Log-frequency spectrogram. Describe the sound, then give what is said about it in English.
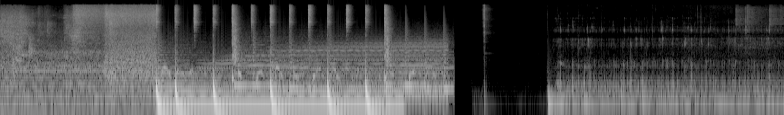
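A steady hiss of spraying shower water, then a run of about eight sharp rhythmic knocks over a low hum, a brief silence, and a softer watery rush with faint tones. “Now I'm gonna go take a shower.”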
